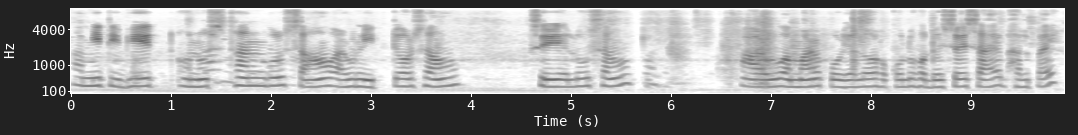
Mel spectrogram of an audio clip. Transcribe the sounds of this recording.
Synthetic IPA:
amitibʱidɔnustʰanbʊɹsaʊ̃aɹunitːjɔɹsãʊ̃ | siɹiɛlʊsaʊ̃ | aɹuamaɹkoɹialɔɹxɔkɔlʊxɔdɔjsːɔjsajbʱalpaj

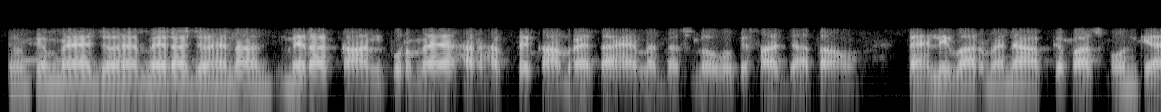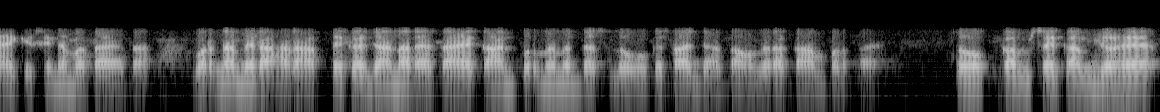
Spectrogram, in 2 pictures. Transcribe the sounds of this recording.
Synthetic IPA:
kjõːkemɛ̃ːd͡ʒoːɦɛmeːɾad͡ʒoːɦɛnameːɾakaːnpʊɾmẽɦɐɾɦɐft̪ekaːmɾɛɦt̪aɦɛmɛ̃d̪ɐsloːɡõkesaːt̪̚ʰd͡ʒa̰ːt̪aɦũ | pɛɦlibaːɾmɛ̃ːneaːp̚kepaːsfoːnkijaɦɛkɪsinẽbɐt̪aːjat̪ʰa | ʋɐɾnameːɾaɦɐɾɦɐft̪ekad͡ʒaːnaɾɛɦt̪aɦɛkaːnpʊɾmẽmɛ̃d̪ɐsloːɡõkesaːt̪̚ʰd͡ʒa̰ːt̪aɦũmeːɾakaːmpɐɽt̪a̰ɦɛ̰ː | t̪oːkɐmsekɐmd͡ʒoːɦɛ

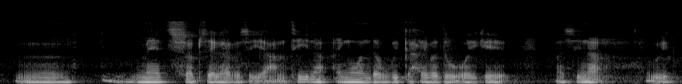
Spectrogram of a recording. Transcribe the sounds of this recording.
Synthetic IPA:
met͡ʃsɐbzekhajbɐsija̰mtʰinɐʔːjŋondɐwikhajbɐduʔojɡḛ | mɐsinɐ̰ | wḭk̚

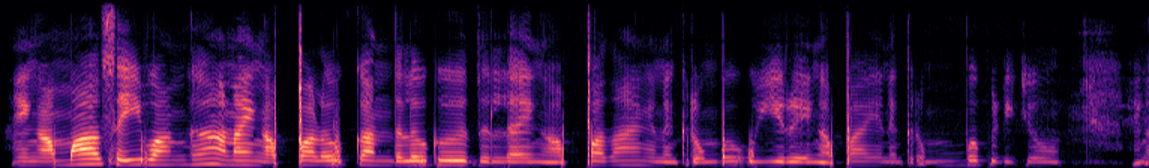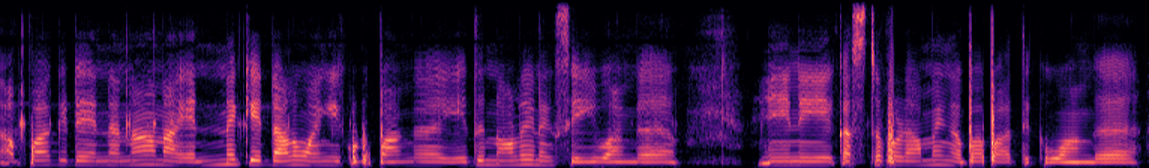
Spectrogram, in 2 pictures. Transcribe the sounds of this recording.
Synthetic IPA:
ɛŋɡɐɐmːaːsɛjʋaːŋɡɐaːnaːɛŋɡɐːpːaːɐlɐʋɯkːɯɐnd̪ɐlɐʋɯkːɯɪðɪlːɐɛŋɡɐɐpːaːt̪ãːɛŋɡɛnɐkːɯɾɔmbɐʊjɪɾɯɛŋɡɐpːaːɛnɐkːɯɾɔmbɐpɪɽɪkːʊ̃ɛŋɡɐɐpːaːkɪʈːɐɛnːɐnːaːnãːɛnːɐkeːʈ̬ːaːlʊ̃ʋaːŋɡikːʊɽɯpːaːŋɡɐɛðɯnaːlʊ̃ɛnɐkːɯsɛjʋaːŋɡɐ | ɛnɐkɐsʈɐpːɐɽaːmɐɛŋɡɐpːaːpaːɾt̪ɯkːɯʋaːŋɡɐ

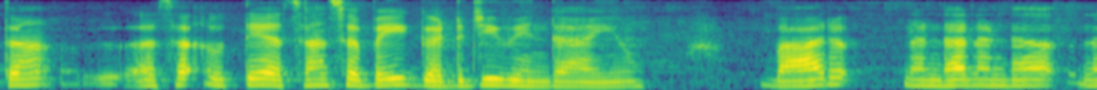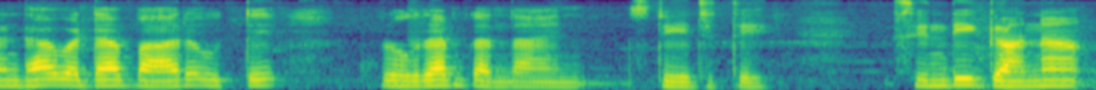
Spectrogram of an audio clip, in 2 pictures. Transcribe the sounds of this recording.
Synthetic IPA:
t̪ã | ãʊt̪eɐsãsɐbʱiɡɐɖʱɪd͡ʑiʋẽːn̆d̪aːɦijũ | baːɾ | nɐ̃ɳɖʱanɐ̃ɳɖʱanɐ̃ɳɖʱaʋɐɖʱabaːɾʊt̪e | pɾoːɡɾɛːmkɐ̃nd̪aːɦɪnɪ̆sʈeːd͡ʑt̪eː | sɪ̃nd̪ʱiɡaːna

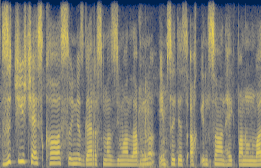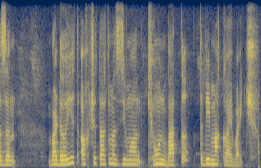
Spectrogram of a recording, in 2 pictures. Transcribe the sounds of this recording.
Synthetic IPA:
zɨt͡ʃiːt͡ʃʰɐjskʰaːsəːnʲɐt͡sɡɐɾɐsmɐzziʋaːnlɐbnɨimsət̪ʲɐt͡sɐkʰinsaːnɦɐk̚ʲpɐnunʋɐzɐn | bɐɖəːjit̪ʰɐk̚ʰt͡ʃʰit̪ɐt̪ʰmɐzziʋaːnkʲʰjoːnbɐt̪ɨ | t̪ɨbeːmɐkːaːjʋɐ̰jt͡ʃʰ

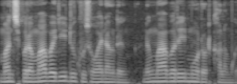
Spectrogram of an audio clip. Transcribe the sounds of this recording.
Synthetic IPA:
mansi̥pɯɾamabajdidukʰusɔwhajnaŋdɯŋ | nɯŋmabɐɾimodɔtkʰalamɡɯ

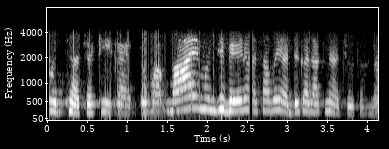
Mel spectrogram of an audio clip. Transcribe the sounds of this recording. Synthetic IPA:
ɐtːɕʰaːtːɕʰaʈʰiːkaɦet̪omamãemʊ̃ɲd͡ʑiːbeɽ̃əəsãʋəiəd̪ʱəkalakʰnẽət͡ɕut̪ãna

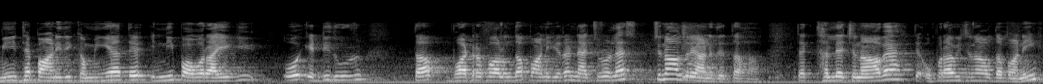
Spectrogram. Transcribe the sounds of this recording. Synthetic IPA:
mĩːɪt̪ʰːeːpaːɽ̃iːd̪iːkəmiːɛːt̪eːɪnːiːpaːʋəɾaːiːɡi | oːeːɖiːd̪uːɾ | t̪aːʋaːʈəɾpʰaːlɦʊ̃nd̪aːpaːñiːd͡ʒeːɽaːnɛːt͡ʃʊɾəlɛːt͡ʃənaːʋd̪əɾɪjaːneːd̪ɪt̪ːaːɦ | t̪eːt̪ʰəljaːt͡ʃənaːʋɛːt̪eːʔʊpɾaːʋiːt͡ʃənaːʋd̪aːpaːñiː

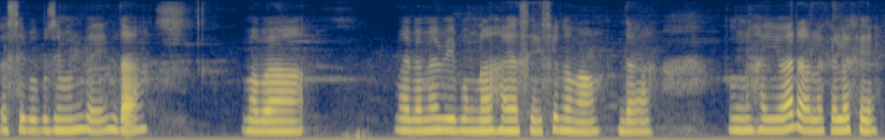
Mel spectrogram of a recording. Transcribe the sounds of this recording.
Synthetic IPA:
ɡasibabuzimunbajnda | maba | majbamabibuŋnaɦajasesiɡaŋawda | b̥uŋnaɦajwaɾalakʰajlakʰe

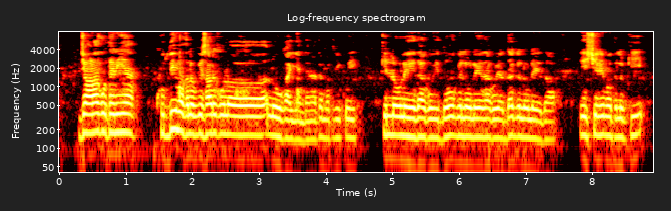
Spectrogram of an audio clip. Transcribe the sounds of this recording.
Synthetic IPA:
d͡ʒaːɽ̃ãːkʊt̪ʰeːnĩːɛː | kʰʊd̪iːmət̪ləb̚kis̬aːɾeːkoːlːoːkaːiːd͡ʒɛ̃ːnd̪eːnẽːt̪̬ẽːmət̪ləikoːiː | kɪlːoːleːd̪aːkoːiːd̪oːkɪlːoːleːd̪aːkoːiːəd̪aːk̬ɪlːoːleːd̪aː | ɪst͡ʃeliːmət̪ləb̚kiː

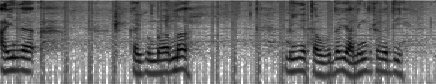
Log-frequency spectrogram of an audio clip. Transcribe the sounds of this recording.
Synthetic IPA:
ɐjnɐ | kajkumbɐːmɐ | minɐtɐwbɐdɐjaniŋd̪ɾɐɡɐdi

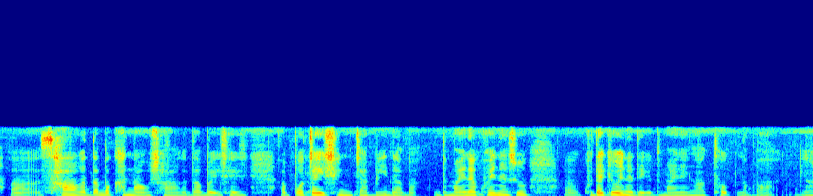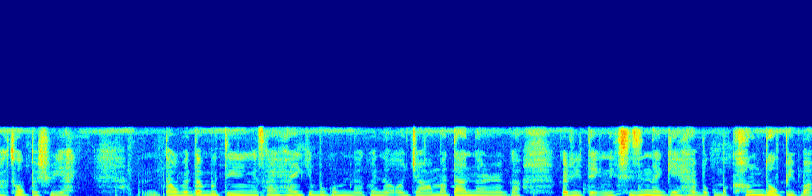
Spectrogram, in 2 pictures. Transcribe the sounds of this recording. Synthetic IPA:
saɡɐdɐbɐkʰɐnawsaɡɐdɐbɐisajpot͡ʃɐjsiŋt͡ʃabidɐbɐdumajnɐːkʰojnɐsukʰudɐkʰːiojnɐdeɡdumajnɐŋak̚tʰop̚nɐbɐ̰ŋak̚tʰok̚pɐsujaj | tawbɐdɐbutiŋɐsajɦajkʰibɐɡumnɐːkʰojnɐʔod͡ʒamɐtanɐɾɐɡɐkɐɾitek̚nik̚sizinːɐɡeɦajbɐɡumbɐkʰɐŋdopibɐ

